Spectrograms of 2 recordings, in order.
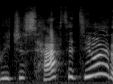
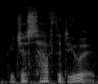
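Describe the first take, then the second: First: Put-on higher, louder resigned girl; higher character voice. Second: Plain. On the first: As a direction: shrug it off in a higher voice. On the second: Acted. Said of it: "kept repeating that sentiment".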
